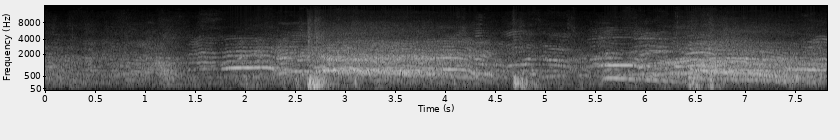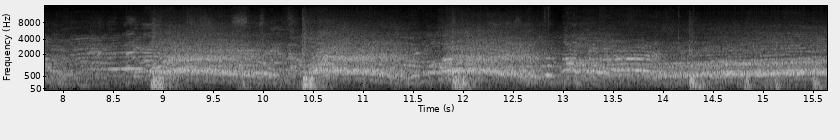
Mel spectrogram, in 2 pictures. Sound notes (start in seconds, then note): 4.6 cheers & applause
